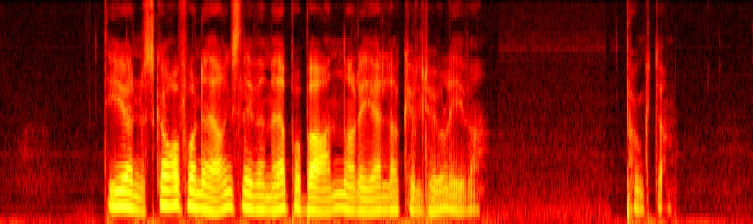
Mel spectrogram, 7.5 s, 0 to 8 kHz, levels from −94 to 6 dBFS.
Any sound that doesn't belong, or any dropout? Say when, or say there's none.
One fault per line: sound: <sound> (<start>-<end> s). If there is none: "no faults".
no faults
